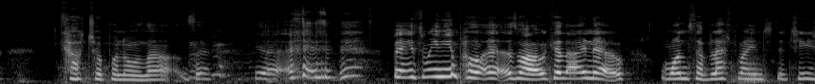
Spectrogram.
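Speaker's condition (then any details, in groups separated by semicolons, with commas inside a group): Cerebral palsy; since birth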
